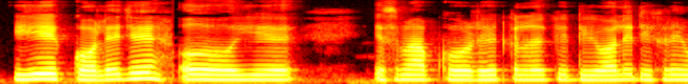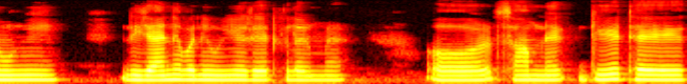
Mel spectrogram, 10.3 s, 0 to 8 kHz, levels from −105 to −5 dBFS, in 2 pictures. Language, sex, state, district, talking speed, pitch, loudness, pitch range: Hindi, male, Jharkhand, Sahebganj, 145 wpm, 170 Hz, -15 LUFS, 165-175 Hz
